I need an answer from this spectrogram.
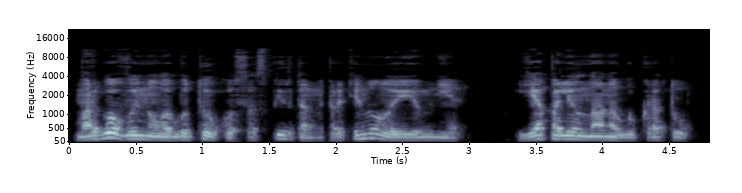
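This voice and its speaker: With a husky, low-sitting voice, this audiobook narrator tells a story in the first person. He keeps a steady, unhurried pace, calm and measured throughout.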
